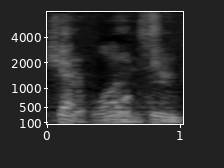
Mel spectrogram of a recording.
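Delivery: low, whispered demonic voice effect. Testing the vocal modulator set to Satan voice: Satan voice effect, nice and low. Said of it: "I think it's set the Satan voice right now".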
